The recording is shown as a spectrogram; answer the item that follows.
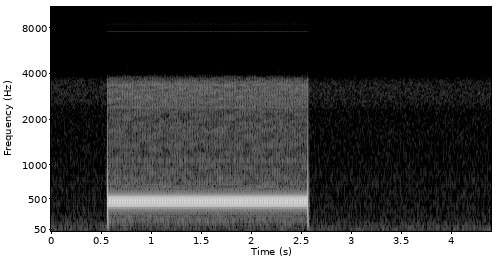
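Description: Telephone ringback tone on an outgoing call: one steady ring about two seconds long, starting about half a second in and cutting off sharply. It is the sign that the called phone is ringing and has not yet been answered.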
